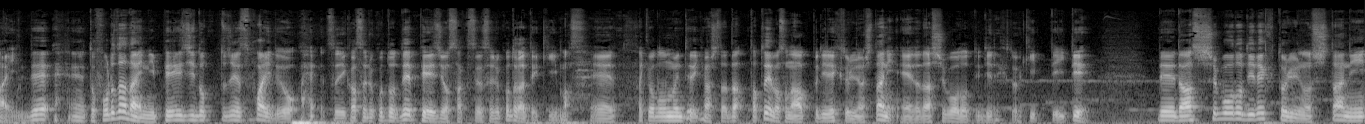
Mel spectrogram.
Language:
Japanese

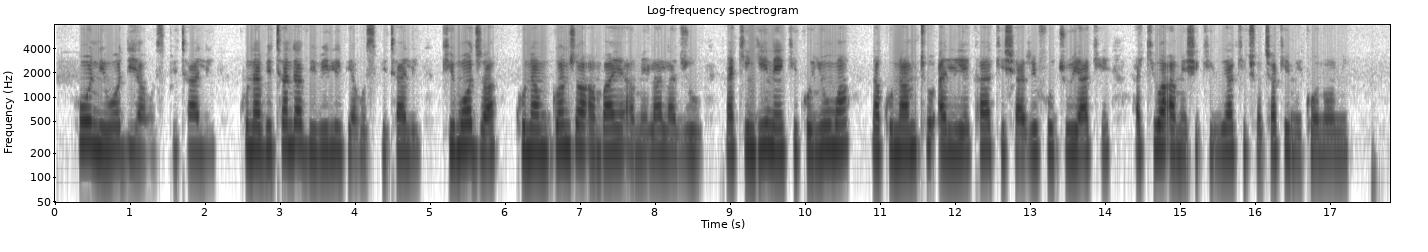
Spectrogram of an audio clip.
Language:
Swahili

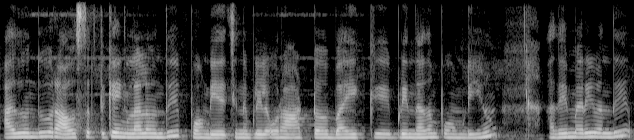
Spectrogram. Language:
Tamil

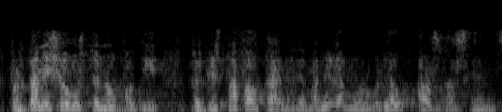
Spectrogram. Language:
Catalan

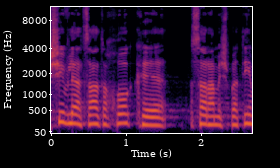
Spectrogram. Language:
Hebrew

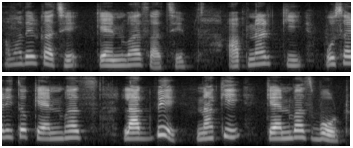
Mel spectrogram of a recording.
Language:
Bangla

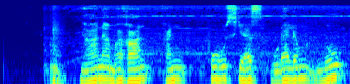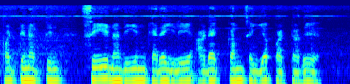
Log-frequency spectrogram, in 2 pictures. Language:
Tamil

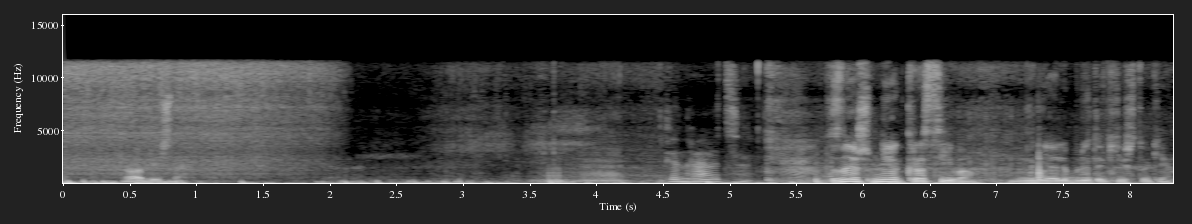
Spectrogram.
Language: Russian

